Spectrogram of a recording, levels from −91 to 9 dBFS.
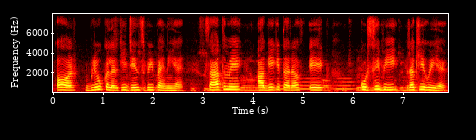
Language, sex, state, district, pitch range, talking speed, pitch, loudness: Hindi, female, Rajasthan, Jaipur, 205-260 Hz, 145 wpm, 245 Hz, -16 LUFS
